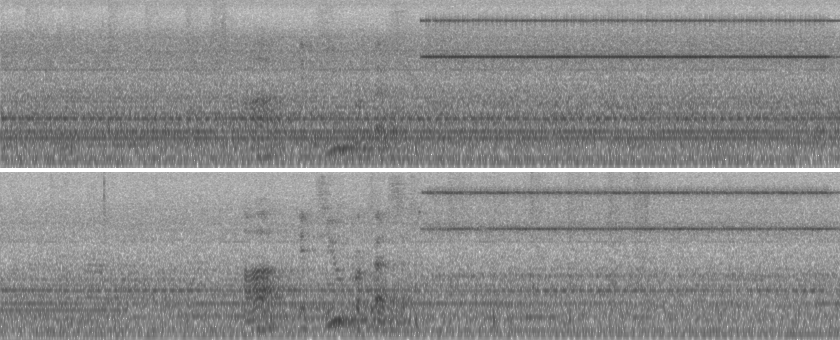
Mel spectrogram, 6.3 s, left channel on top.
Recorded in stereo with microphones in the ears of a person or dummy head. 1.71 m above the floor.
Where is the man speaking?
25° right (ahead or behind), 1.9 m.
